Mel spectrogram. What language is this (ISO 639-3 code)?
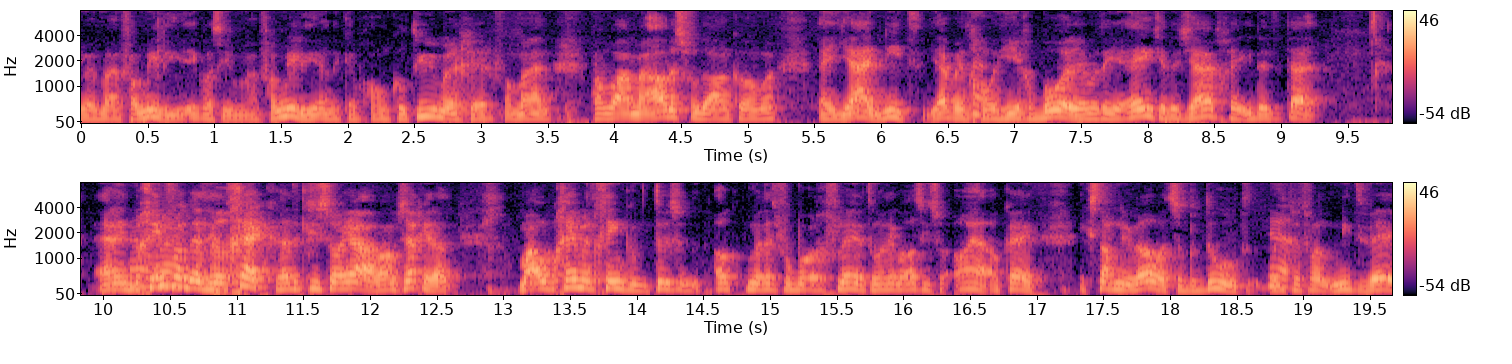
nld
